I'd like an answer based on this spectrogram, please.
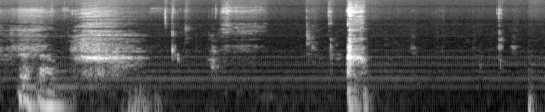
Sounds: Sigh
